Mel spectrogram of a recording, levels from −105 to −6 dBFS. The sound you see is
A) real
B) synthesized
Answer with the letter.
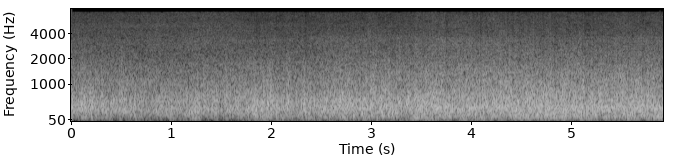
A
